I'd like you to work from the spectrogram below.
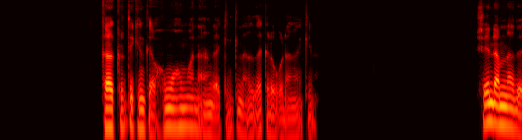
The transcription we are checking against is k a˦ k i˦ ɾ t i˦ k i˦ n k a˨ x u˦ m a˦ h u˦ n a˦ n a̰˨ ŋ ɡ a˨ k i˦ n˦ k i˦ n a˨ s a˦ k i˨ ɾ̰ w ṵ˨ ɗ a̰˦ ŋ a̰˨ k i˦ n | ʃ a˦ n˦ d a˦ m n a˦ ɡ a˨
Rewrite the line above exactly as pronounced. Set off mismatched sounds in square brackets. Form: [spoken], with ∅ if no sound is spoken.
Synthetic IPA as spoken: k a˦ k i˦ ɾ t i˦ k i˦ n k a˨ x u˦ m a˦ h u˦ [m] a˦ n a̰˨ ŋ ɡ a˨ k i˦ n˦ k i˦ n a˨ [z] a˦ k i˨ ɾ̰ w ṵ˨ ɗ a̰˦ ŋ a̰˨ k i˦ n | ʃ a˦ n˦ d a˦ m n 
